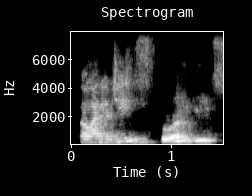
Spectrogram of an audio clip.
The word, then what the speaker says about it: Boanerges: Boanerges, yeah, which is the sons of thunder.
